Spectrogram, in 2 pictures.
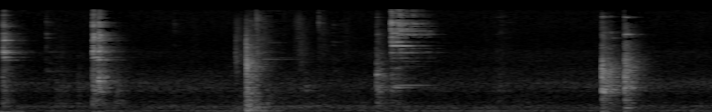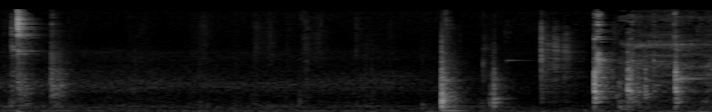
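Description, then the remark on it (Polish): Glassware clinking and clattering at irregular intervals as martini drinks with ice are prepared, with sharp bright taps and knocks of glass and ice, no voices. “Napijesz się czegoś? Może odrobinę martini. Z lodem? Oczywiście.”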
